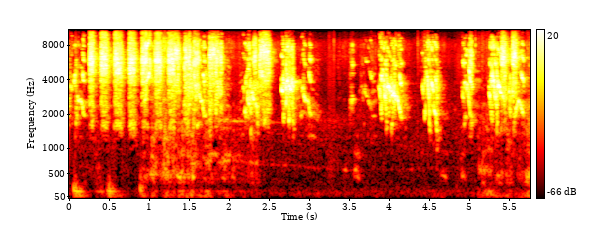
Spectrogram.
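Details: A fast run of rapid, pulsed squawky notes opens, then budgerigars continue with broken buzzy chirps and short squeaks after a pause.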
